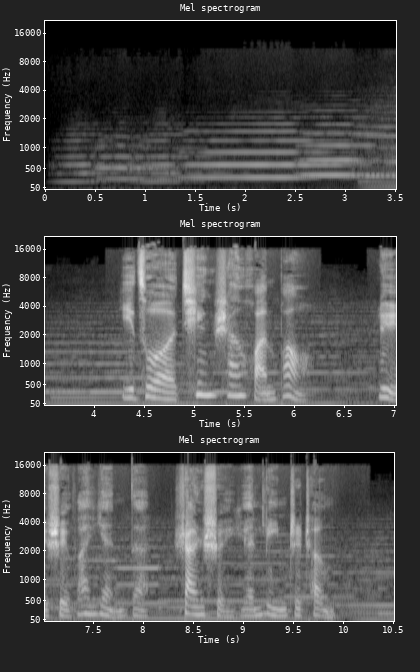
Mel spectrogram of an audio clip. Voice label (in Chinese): 山水园林城宣传片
